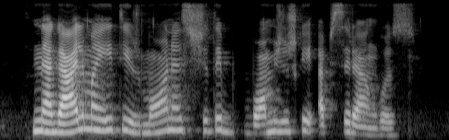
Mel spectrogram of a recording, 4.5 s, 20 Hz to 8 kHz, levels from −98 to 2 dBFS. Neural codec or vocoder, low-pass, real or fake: none; 7.2 kHz; real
